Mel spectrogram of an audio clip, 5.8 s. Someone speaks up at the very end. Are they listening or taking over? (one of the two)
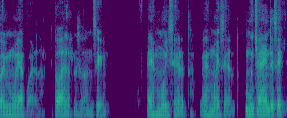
listening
